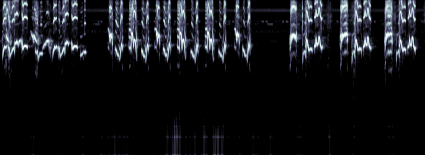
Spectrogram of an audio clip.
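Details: ['Sooty-headed bulbul calls used to lure birds for catching: slurred, bubbling chirps run in dense strings, then pause before briefer clusters, with low rumbling underneath.']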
